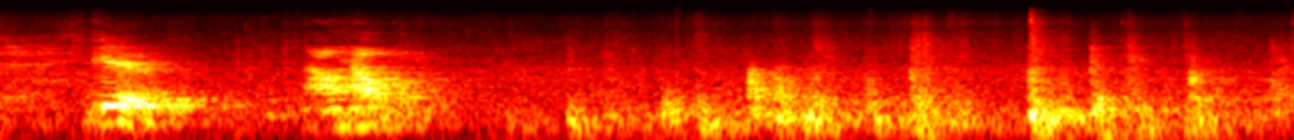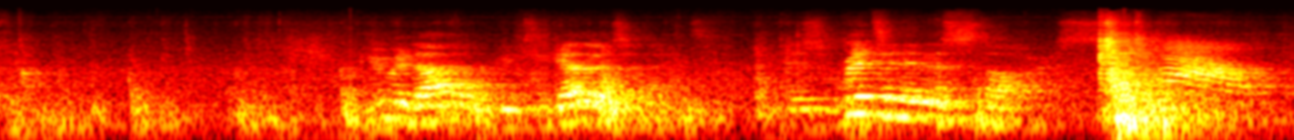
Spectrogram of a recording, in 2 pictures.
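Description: A man speaks loudly on a stage.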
